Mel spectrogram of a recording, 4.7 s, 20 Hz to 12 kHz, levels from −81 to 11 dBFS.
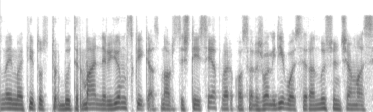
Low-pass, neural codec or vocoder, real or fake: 7.2 kHz; codec, 16 kHz, 1 kbps, X-Codec, HuBERT features, trained on balanced general audio; fake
